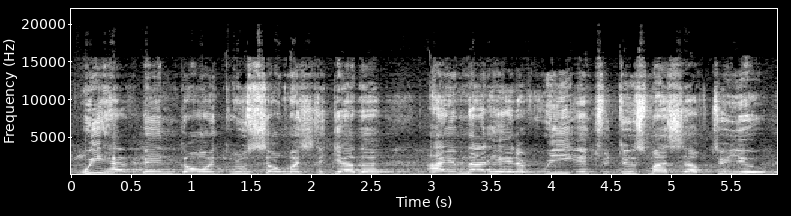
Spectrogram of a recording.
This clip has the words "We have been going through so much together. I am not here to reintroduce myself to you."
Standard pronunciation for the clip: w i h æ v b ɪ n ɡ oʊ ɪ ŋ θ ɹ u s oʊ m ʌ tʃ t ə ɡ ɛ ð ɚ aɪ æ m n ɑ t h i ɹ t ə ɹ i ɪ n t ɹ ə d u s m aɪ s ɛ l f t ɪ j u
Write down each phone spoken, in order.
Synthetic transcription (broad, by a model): w i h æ v b ɪ n ɡ oʊ ɪ ŋ θ ɹ u s oʊ m ʌ tʃ t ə ɡ ɛ ð ɚ aɪ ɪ m n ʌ t h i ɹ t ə ɹ i ɪ n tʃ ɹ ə d u s m aɪ s ɛ l f t ɪ j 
